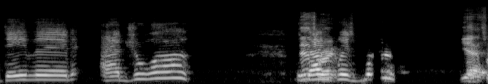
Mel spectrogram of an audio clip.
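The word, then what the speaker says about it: Ajala: to speak to I don't know how to pronounce his last name David agula Booker yeah that's right yeah agela is right uh I've gotten to talk to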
